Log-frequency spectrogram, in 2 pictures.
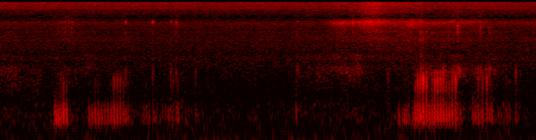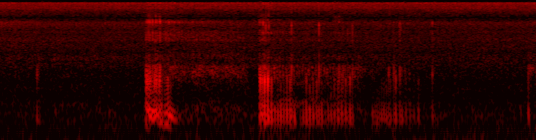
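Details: Tired pet Chihuahua dog snoring, with throaty rattling breaths in uneven groups of two or three, each a brief buzzy rumble, interrupted by sharper snorts and quiet gaps in a still indoor room.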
